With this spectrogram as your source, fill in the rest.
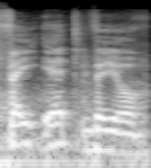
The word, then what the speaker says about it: Fayetteville: available or fayetteville it's it's actually pronounced fayetteville but we call it fedville down there fed yeah it's f-e-d-v-i-l-l-e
